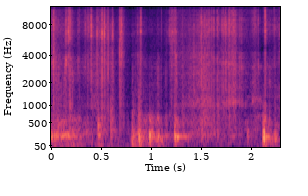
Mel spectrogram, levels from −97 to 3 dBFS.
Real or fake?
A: fake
